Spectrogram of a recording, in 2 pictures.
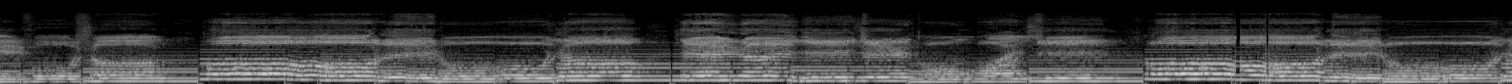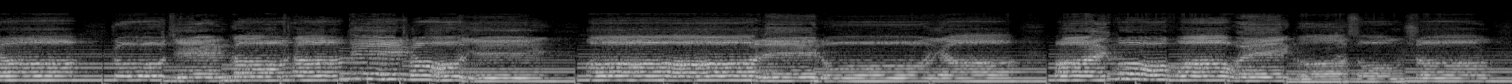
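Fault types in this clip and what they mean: Resampler restarted on every block: from 24.2 s to the end, each 20 ms block is converted on its own, leaving a small error at every edge. The result is a 50 Hz buzz that, unlike mains hum, disappears whenever the sound stops.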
